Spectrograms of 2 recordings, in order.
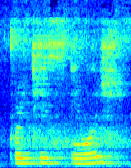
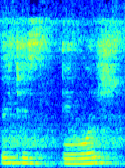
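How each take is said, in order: The two takes are said the same way.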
